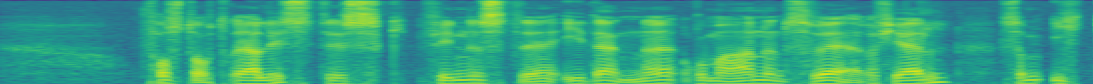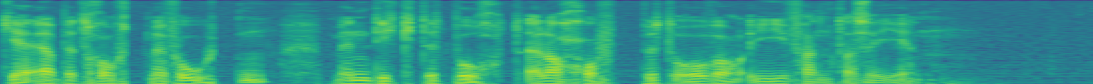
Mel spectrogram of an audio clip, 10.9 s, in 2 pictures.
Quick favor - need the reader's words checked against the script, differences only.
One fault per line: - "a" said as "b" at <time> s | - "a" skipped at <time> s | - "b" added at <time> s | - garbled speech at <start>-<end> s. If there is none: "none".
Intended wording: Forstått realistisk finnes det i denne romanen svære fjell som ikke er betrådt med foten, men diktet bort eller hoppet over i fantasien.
none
